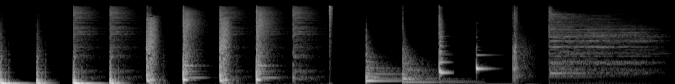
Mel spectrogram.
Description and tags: Po-33 Drum kit Natural Drums
(The Po-33 splits one sound file into a kit of 16 sounds. Hence why a sample pack like this is appreciated)
This one on the themes of an acoustic drum kit
By SoneProject :
Processing was done to set the sound in Mono, Hats overlayed on kicks/snares to save on the sampler's polyphony, Kick overlayed, trimmed a bit, normalized.
Hope you enjoy :)
drum, kit, Operator, percussion, po33, Po-33, Pocket, samplepack, Teenage-engineering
